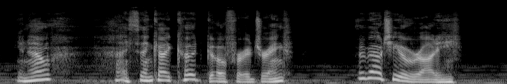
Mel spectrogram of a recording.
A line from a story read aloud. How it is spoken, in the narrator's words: I heard myself say in an exhausted, lunatic voice that I didn't even recognize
